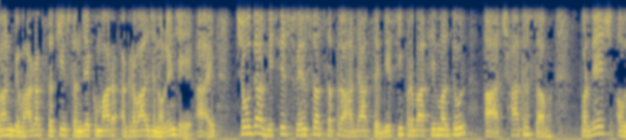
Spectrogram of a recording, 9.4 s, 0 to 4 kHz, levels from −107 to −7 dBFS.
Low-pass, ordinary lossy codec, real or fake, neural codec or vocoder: 3.6 kHz; none; real; none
